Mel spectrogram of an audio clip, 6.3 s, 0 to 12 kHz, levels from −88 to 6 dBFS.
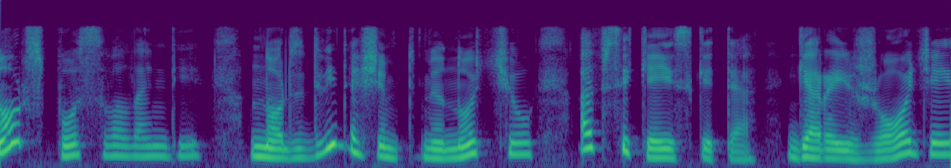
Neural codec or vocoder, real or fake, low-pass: none; real; 7.2 kHz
